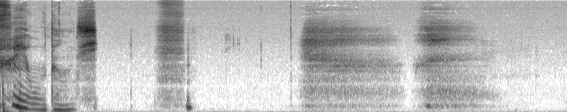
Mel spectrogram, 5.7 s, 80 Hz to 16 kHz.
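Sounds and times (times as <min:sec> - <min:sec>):
speech: 0:00.1 - 0:01.1
heavy gulping panting breaths: 0:03.0 - 0:05.0.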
